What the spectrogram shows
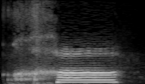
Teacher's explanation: a vertical fatha should be 2 seconds long, which is exactly what you did.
